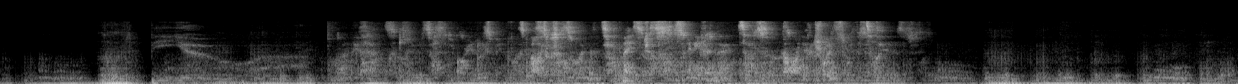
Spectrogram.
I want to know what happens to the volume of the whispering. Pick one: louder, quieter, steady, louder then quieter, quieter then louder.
louder.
